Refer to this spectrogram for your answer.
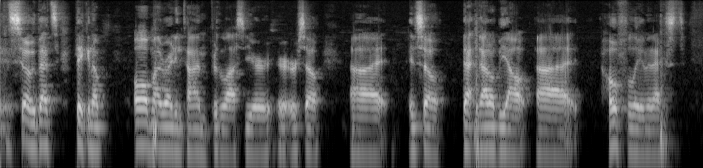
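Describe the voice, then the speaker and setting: A man with a slight New York accent speaks at a moderate pace, leaving long, frequent pauses. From New York area, US. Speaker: real estate developer and writer. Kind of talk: interview.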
